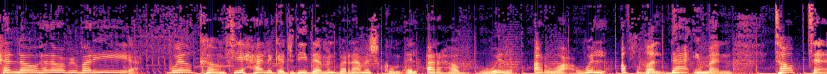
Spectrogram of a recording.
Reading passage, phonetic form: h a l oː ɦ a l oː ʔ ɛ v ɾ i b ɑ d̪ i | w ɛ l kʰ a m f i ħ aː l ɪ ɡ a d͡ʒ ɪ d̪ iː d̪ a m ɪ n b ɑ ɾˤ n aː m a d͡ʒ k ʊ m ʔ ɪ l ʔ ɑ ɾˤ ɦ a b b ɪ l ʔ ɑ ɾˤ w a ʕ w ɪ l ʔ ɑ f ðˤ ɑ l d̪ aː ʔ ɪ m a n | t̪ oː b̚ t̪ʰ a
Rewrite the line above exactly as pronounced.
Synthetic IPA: h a l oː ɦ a l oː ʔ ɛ v ɾ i b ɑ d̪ i | w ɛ l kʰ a m f i ħ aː l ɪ ɡ a d͡ʒ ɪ d̪ iː d̪ a m ɪ n b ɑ ɾˤ n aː m a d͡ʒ k ʊ m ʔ ɪ l ʔ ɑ ɾˤ ɦ a b w ɪ l ʔ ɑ ɾˤ w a ʕ w ɪ l ʔ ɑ f ðˤ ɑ l d̪ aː ʔ ɪ m a n | t̪ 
